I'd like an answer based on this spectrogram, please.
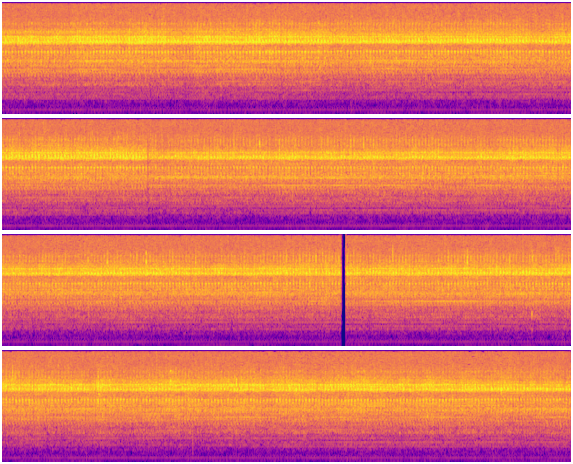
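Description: Film projector running with a steady mechanical whirr and hum, broken once by a momentary dropout about two-thirds of the way through.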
